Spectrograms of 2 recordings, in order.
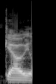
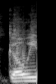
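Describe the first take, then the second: First: The name rhymes with Howie. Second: The name rhymes with Hoey. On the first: The speaker calls it right. "I mean, it's it's Gowie like Howie" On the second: The speaker calls it wrong. "it's Goey like Hoey"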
